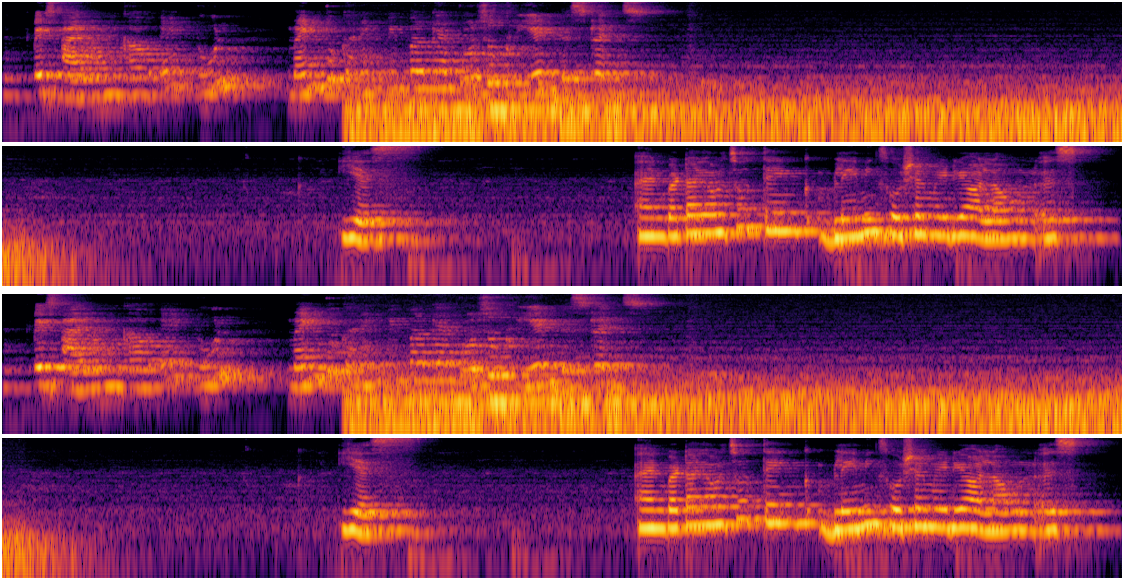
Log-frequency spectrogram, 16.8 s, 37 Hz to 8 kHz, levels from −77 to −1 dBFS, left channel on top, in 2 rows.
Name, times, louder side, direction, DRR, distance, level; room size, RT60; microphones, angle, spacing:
voice 1, 0.2-1.8 2.1-4.8 5.2-5.3, equal, 10° left, -4 dB, 4.3 m, -20 dB
sound 1, 2.5-8.6, equal, 50° right, 1.9 m, -19 dB
voice 2, 10.9-11.5 13.1-16.5, equal, 10° right, 2 dB, 1.4 m, -13 dB
12.0 x 9.5 x 8.1 m, 1.2 s
head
